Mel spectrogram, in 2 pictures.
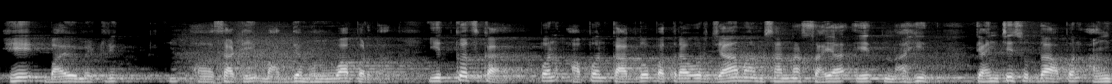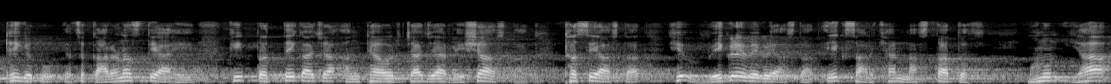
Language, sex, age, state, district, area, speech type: Marathi, male, 60+, Maharashtra, Ahmednagar, urban, spontaneous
